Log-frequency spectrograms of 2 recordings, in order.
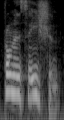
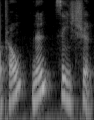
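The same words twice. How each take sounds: First: Said in the usual way. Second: PRONUNCIATION slowly broken into separate syllables. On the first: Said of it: "multiple syllable words". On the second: Shown as a demonstration. Teacher showing it has several syllables, PRONUNCIATION slowly split syllable by syllable. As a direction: say PRONUNCIATION in slow pieces, with a gap between syllables. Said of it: "is not a single syllable word".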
